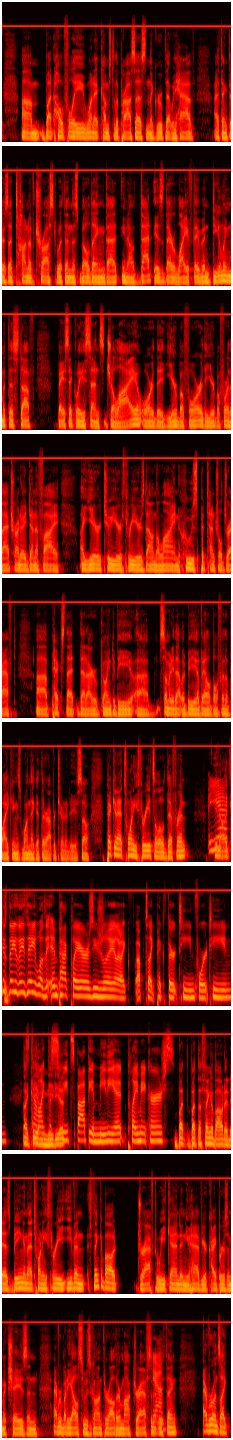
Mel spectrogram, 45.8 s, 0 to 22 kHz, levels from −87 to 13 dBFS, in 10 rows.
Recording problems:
high-pitched whine; loud; throughout; 11.5 kHz, 7 dB below the speech

